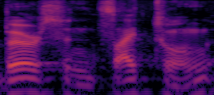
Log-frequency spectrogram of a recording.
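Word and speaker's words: Börsen-Zeitung: never took German but I think it's pronounced Burson zaitung accused Brodsky of quote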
